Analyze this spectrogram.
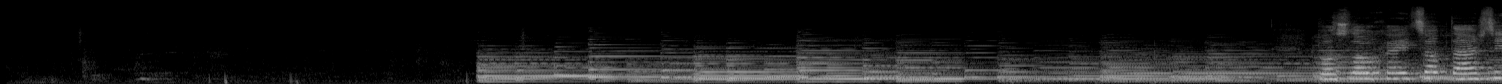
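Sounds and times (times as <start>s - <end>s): piano chords and melody: 4.8s - 15.0s.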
